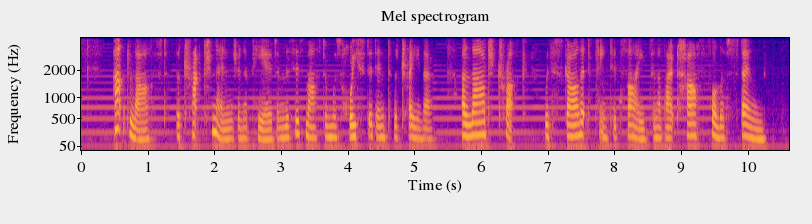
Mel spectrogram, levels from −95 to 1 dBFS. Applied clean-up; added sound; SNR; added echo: none; Wind instrument, woodwind instrument; 19 dB; none.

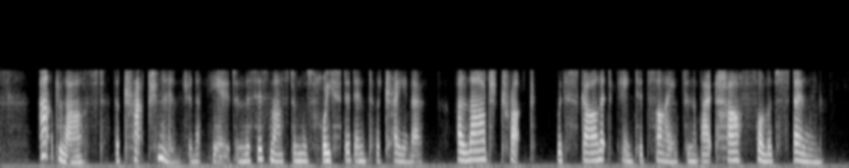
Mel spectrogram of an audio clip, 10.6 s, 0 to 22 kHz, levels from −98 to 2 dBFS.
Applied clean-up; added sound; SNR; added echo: neural diffusion model UNIVERSE++.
